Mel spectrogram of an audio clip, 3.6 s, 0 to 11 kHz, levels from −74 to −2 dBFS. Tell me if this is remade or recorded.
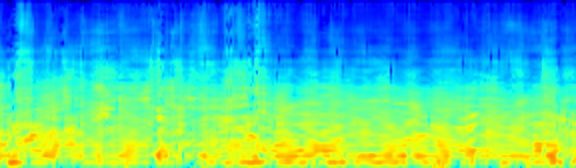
remade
